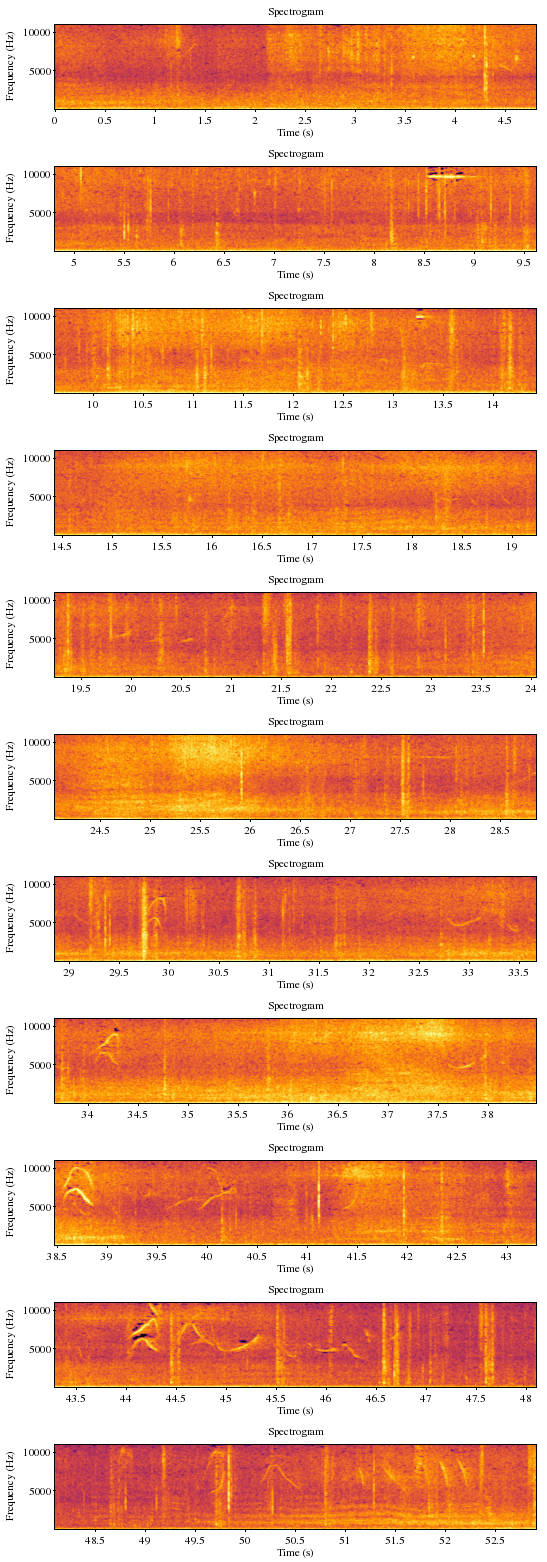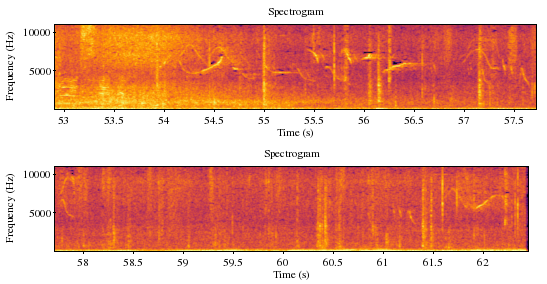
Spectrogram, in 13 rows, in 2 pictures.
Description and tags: Walking on street - Traffic + Random Birds (Sao Paulo)
Traffic noises walking on street with some random birds chipping. Recorded with Tascam DR-03
soundscape, field-recording, ambience, traffic, street, birds, city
